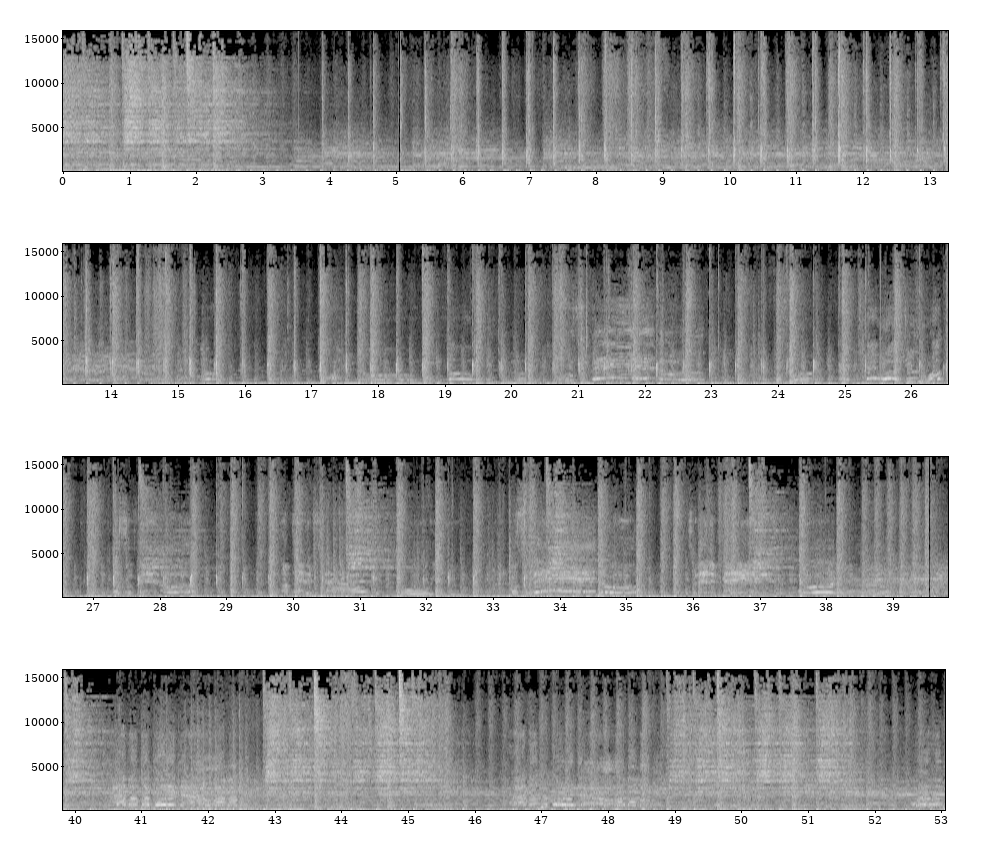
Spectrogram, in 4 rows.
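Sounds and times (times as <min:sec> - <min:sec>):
live rock band playing: 0:00.0 - 0:53.0.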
